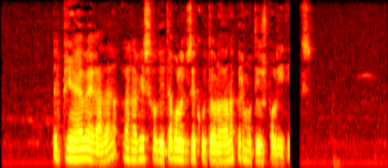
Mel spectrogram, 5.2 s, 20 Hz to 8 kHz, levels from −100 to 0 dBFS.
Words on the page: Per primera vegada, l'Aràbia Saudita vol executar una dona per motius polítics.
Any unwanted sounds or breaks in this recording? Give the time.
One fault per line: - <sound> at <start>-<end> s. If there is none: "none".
- dropout at 3.9-4.0 s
